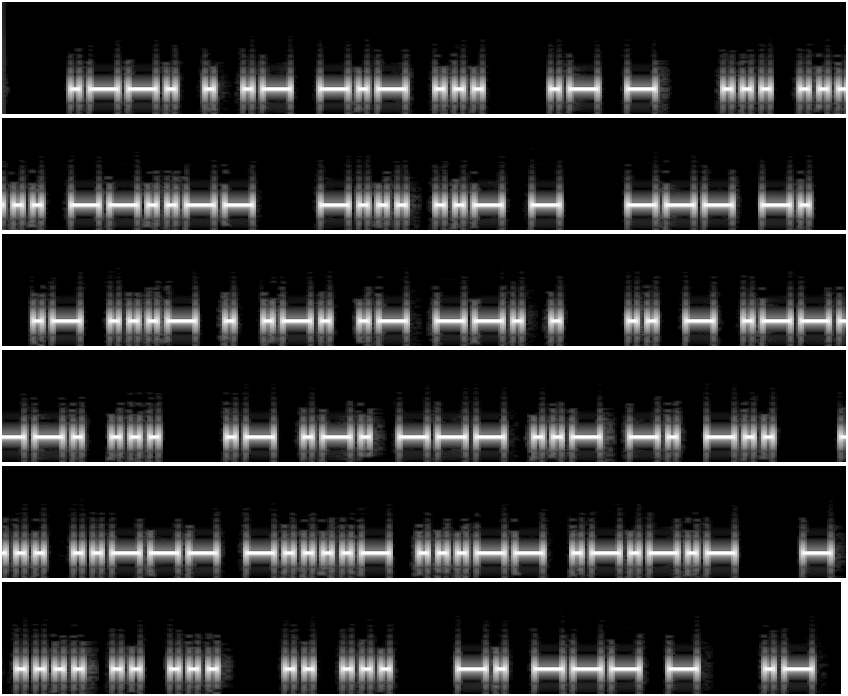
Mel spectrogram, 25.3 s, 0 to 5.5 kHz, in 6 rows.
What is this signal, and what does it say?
Morse code, heard as a keyed tone, about 25 wpm, 600 Hz. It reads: PEAKS AT S5, BUT ON AVERAGE IT'S AROUND S2-3. THIS IS NOT A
